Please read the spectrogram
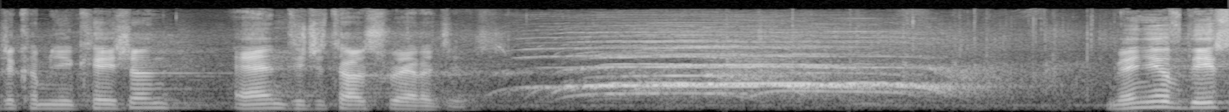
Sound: applause

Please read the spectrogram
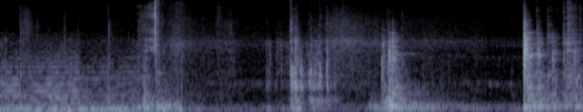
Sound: lighter flickers

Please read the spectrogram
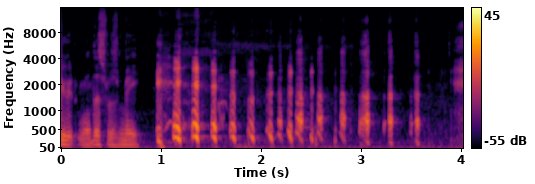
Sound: laughs

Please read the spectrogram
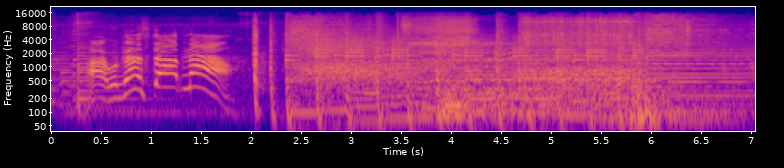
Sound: paintball shot

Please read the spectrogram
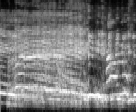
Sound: cheers

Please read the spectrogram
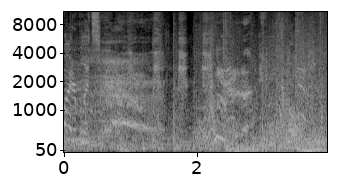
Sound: symbiotes roaring

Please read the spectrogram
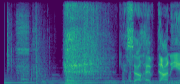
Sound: sighing

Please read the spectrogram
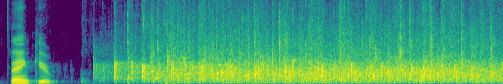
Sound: audience applauds

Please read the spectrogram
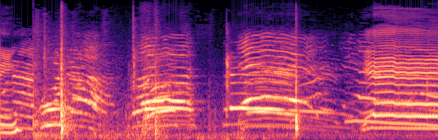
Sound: speaking in foreign language

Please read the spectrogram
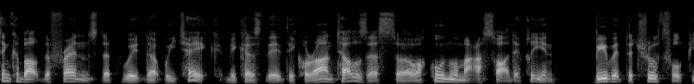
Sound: speaks Arabic

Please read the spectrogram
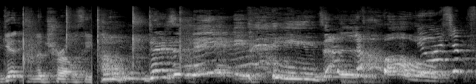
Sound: gasps

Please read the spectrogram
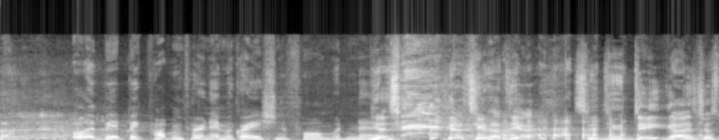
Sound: light laughter

